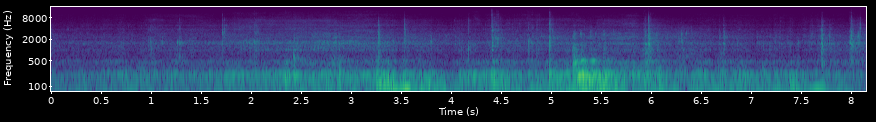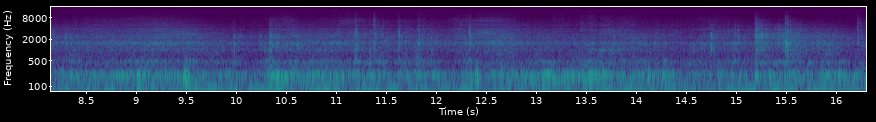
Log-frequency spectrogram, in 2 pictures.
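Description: Ice hockey play on an indoor rink: skate blades scraping the ice and sticks and puck clacking in scattered sharp knocks, over a steady low rumble. A dull thump about five seconds in is the loudest moment.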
